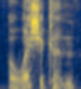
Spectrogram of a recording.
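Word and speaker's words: Owosekun: But Oweshikun is how it's pronounced.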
